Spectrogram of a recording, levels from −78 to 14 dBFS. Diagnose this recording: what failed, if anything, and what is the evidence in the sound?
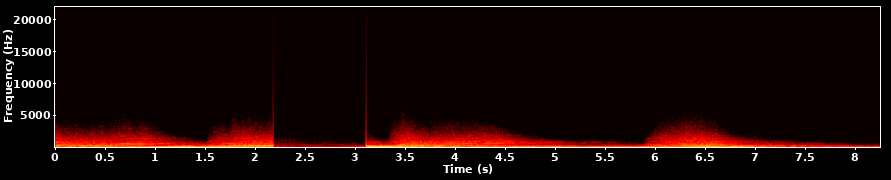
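From 2.18 s to 3.11 s, the sound drops by about 27 dB and then returns at its earlier level. The whole sound falls together, not one band or source. The likely cause is one channel inverted, at the analogue wiring or mixing stage, for that stretch. When two matched channels are summed to mono and one has reversed polarity, their shared content cancels. Only the small difference between the channels survives, which accounts for the residue about 27 dB down.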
